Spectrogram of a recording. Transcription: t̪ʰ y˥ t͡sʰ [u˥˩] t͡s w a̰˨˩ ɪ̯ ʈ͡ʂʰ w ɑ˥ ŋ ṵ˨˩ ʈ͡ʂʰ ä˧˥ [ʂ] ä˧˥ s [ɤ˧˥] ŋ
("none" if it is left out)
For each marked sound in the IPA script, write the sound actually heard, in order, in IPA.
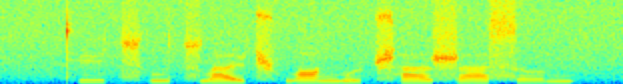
u˧˥, ʂ, ɤ˧˥

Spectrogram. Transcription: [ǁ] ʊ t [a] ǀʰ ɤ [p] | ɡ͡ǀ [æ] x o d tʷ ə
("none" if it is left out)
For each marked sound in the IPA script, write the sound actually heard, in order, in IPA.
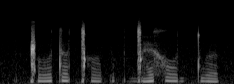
ǁ, ə, p, ɛ

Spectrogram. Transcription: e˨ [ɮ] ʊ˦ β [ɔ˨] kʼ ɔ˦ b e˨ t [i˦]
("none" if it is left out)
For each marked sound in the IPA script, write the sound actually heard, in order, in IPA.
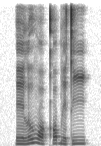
l, ɔ˨, iː˦

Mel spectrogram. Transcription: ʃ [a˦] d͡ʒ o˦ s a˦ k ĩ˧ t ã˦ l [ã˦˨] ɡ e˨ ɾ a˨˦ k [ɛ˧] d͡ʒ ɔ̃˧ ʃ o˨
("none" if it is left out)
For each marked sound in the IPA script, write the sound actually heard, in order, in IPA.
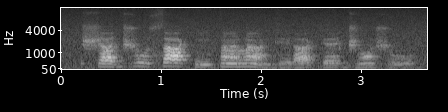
a˦, ã˦˨, ɛ˧

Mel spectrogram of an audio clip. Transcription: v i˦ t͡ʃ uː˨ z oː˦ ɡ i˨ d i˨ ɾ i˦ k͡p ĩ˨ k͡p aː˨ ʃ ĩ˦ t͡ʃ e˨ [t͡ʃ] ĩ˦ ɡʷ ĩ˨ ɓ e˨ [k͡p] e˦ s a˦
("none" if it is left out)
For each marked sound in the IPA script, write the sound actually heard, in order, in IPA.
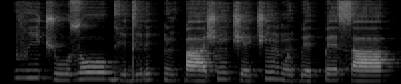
t͡ʃ, k͡p

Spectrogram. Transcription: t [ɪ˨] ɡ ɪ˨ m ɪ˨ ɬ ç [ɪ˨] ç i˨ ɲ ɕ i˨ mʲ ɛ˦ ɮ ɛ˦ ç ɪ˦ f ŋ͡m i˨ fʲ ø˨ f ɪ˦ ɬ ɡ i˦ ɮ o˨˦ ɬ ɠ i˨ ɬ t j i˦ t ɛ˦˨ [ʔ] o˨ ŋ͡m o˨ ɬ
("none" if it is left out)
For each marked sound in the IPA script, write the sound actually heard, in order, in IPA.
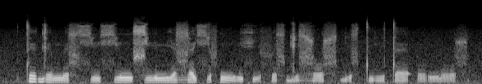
ɪ˦, i˨, ʔ

